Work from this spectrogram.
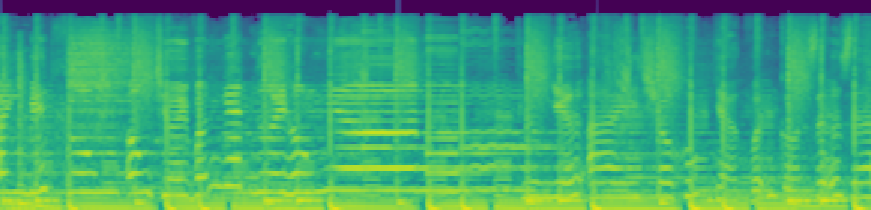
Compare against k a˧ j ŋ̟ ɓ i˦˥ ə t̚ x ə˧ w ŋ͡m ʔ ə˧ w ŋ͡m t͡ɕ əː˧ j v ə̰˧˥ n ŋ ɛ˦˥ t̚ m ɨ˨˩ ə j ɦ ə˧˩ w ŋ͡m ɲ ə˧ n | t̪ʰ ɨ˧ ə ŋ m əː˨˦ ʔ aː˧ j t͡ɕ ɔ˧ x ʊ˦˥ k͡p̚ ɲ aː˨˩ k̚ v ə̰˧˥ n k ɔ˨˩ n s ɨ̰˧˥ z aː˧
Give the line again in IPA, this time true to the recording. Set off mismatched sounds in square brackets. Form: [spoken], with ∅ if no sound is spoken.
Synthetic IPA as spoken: [ʔ] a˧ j ŋ̟ ɓ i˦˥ ə t̚ x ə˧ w ŋ͡m ʔ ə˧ w ŋ͡m t͡ɕ [əː˨˩] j v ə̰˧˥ n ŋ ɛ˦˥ t̚ [ŋ] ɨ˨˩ ə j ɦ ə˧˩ w ŋ͡m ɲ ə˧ n | t̪ʰ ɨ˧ ə ŋ [ɲ] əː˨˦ ʔ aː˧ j t͡ɕ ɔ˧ x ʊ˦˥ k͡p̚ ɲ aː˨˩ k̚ v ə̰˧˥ n k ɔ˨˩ n [z] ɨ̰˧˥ z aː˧

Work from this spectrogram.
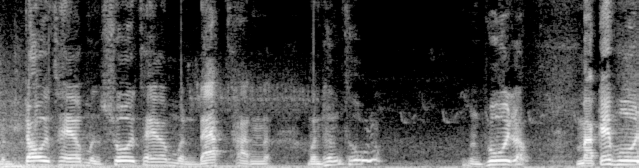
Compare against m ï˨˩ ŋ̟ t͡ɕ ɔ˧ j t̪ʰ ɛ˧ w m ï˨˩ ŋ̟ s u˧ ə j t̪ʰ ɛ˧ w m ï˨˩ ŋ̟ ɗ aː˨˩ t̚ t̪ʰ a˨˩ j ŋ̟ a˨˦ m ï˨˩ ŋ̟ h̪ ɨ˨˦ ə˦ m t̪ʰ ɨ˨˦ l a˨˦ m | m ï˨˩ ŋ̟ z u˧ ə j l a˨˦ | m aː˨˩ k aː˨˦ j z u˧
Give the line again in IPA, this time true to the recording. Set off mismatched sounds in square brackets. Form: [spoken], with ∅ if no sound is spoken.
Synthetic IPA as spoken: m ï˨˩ ŋ̟ t͡ɕ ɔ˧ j t̪ʰ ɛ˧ w m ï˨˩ ŋ̟ s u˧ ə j t̪ʰ ɛ˧ w m ï˨˩ ŋ̟ ɗ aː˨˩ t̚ t̪ʰ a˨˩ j ŋ̟ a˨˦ m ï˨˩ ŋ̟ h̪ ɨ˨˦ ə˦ [ŋ] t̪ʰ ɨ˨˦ l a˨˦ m | m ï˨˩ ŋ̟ [v] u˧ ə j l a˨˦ | m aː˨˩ k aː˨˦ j [v] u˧

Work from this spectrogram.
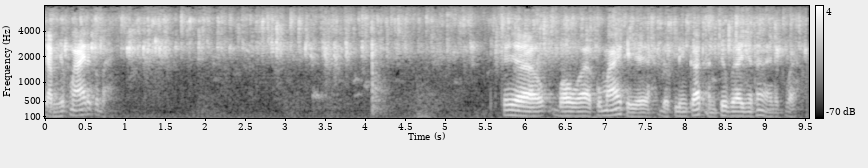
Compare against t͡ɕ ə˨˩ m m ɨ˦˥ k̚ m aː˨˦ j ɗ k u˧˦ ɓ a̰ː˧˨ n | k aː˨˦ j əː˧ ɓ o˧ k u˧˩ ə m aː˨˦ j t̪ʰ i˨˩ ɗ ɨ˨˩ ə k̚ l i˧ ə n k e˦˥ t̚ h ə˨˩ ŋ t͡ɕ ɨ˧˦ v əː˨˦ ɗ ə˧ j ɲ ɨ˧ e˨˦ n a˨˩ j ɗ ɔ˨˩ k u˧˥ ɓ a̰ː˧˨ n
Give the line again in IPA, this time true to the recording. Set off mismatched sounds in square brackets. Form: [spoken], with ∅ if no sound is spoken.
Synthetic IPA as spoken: t͡ɕ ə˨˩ m [ɲ] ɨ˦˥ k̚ m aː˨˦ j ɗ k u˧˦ ɓ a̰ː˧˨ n | k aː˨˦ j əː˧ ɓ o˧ k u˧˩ ə m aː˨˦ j t̪ʰ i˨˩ ɗ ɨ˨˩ ə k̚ l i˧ ə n k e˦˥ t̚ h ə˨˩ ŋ t͡ɕ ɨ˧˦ v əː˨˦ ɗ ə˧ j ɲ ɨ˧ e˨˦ n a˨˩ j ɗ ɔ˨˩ k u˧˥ ɓ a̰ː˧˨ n

